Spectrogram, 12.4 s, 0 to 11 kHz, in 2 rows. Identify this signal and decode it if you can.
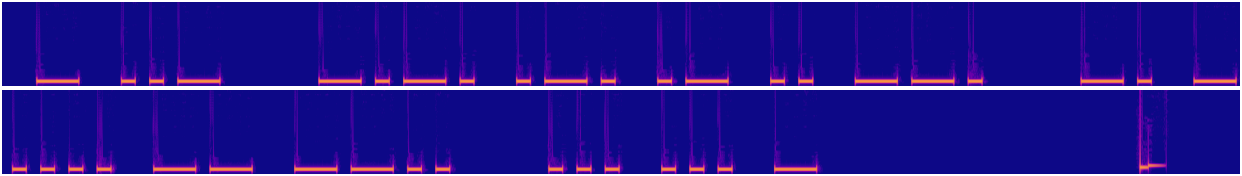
Morse code, heard as a keyed tone, about 17 wpm, 700 Hz. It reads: TU CRAIG N6MZ SST
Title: K1USN SST QSO Practice - 17wpm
